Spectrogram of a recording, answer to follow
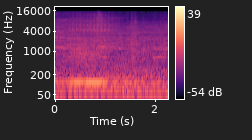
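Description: Film sound effect of the Razor Crest spaceship's engines: a loud, low, steady drone with a rushing wash above it, swelling to its loudest about half a second in.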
